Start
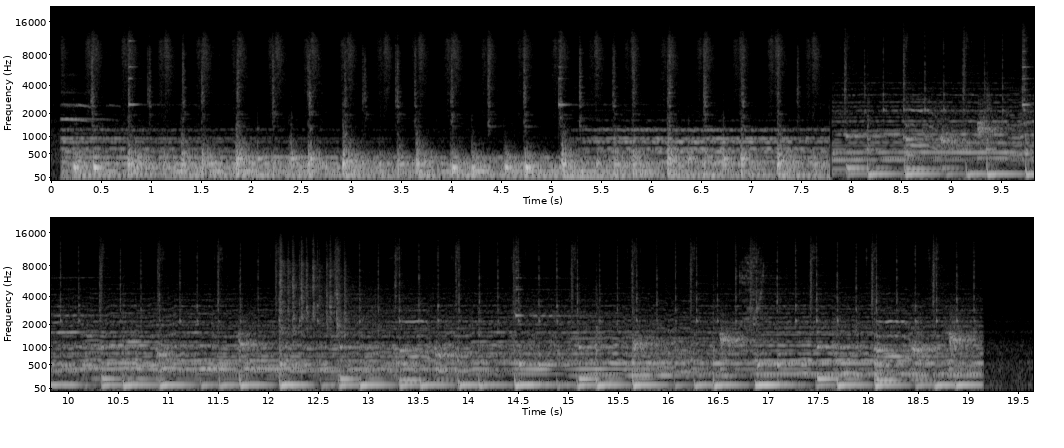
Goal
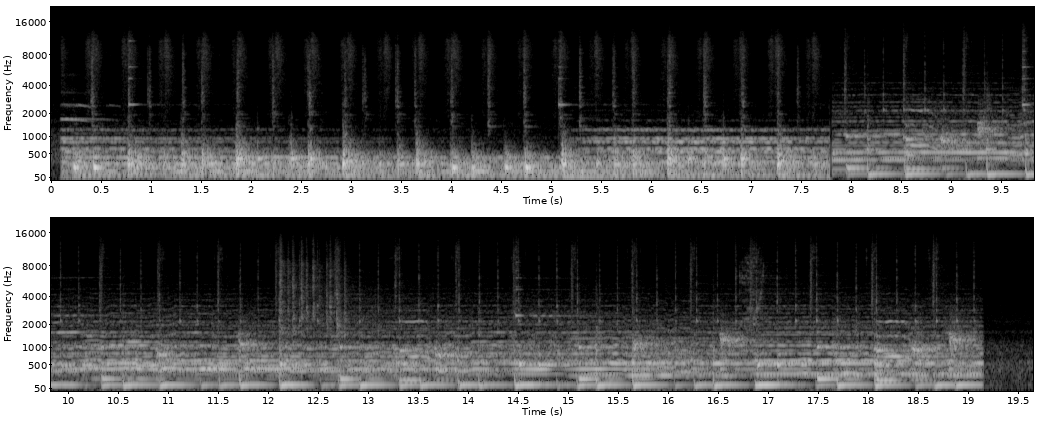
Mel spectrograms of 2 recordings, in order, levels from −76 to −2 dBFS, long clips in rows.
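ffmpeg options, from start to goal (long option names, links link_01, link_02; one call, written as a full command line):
ffmpeg -i in.wav -af "equalizer=frequency=520:width_type=o:width=2.9:gain=7" out.wav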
